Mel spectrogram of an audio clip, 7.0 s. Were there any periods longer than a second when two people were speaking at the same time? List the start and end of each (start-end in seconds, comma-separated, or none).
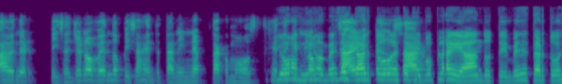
3.4-5.4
